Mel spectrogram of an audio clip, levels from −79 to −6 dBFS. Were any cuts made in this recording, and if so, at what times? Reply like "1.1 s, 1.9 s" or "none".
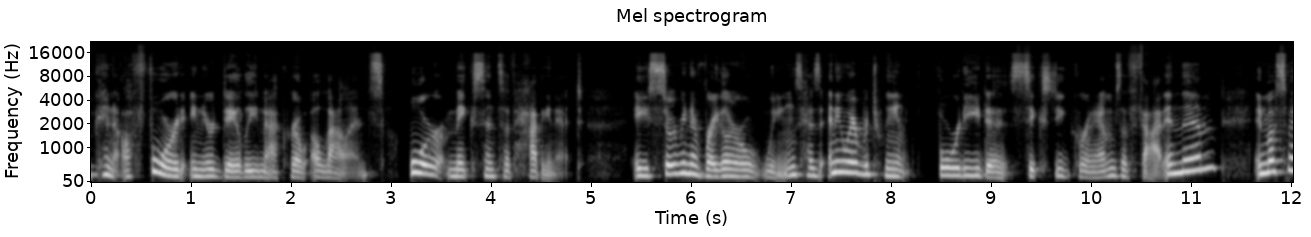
none

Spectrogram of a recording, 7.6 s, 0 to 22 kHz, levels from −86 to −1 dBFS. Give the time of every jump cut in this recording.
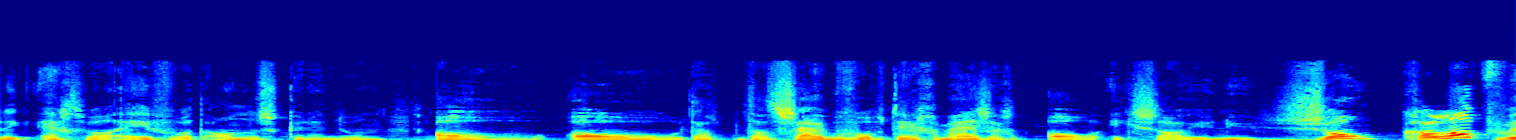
2.0 s

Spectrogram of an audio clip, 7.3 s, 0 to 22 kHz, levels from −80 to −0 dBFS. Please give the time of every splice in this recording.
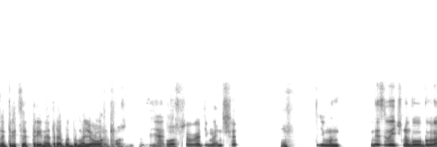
3.0 s, 5.2 s

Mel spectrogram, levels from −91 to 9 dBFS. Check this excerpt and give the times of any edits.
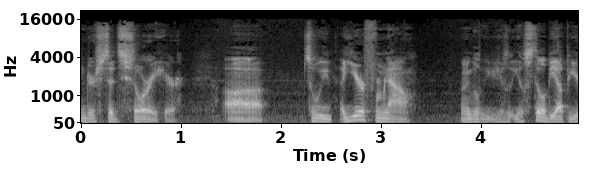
1.3 s, 2.5 s, 4.0 s

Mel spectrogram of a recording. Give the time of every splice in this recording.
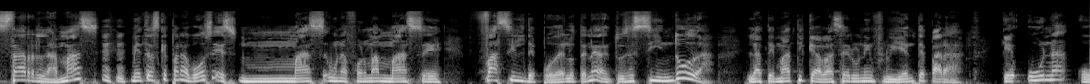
none

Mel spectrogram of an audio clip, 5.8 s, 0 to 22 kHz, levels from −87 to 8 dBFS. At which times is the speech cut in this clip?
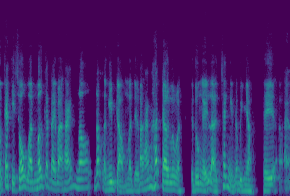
2.8 s

